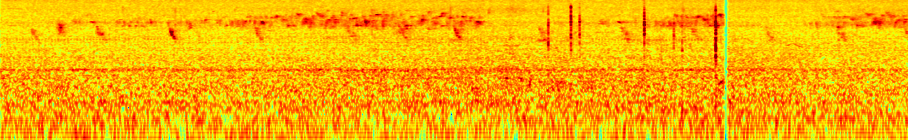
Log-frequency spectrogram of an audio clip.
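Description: Faint outdoor ambience with small birds chirping and twittering over a steady hiss. A few sharp clicks come about seven to nine seconds in, the last the loudest.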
